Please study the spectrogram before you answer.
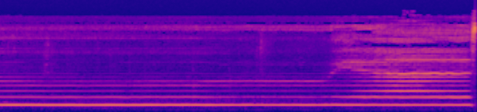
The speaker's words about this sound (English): that's the sound of people singing together. I don't know how much you did this even before COVID, but we're doing it today. Hallelujah. Go ahead and sing and ooh, yeah, you can feel that low note getting down into the earth down in there.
